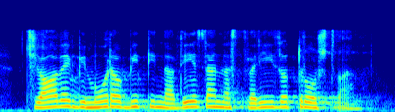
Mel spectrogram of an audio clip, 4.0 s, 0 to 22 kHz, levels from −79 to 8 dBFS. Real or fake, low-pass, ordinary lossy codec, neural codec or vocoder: fake; 7.2 kHz; none; codec, 16 kHz, 2 kbps, FunCodec, trained on Chinese and English, 25 frames a second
